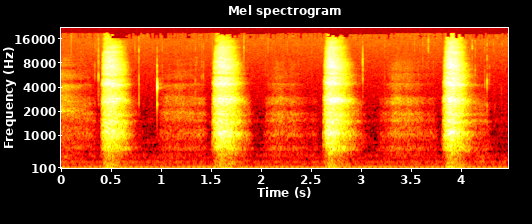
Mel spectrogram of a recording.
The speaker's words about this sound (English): Then they jumped down and ran around the park playing chase. Before long, they were out of breath. Brad could hear himself breathing hard.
